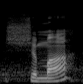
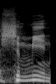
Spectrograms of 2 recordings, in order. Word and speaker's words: Chemin: I'm the VP of this company called Shema. That's how you pronounce it. It's a French word which means the path. It's Shema, That's Shema, correct. not Shemin, is it?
